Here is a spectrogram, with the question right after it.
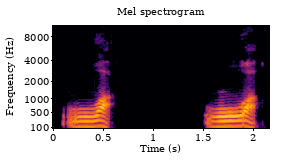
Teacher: اس طرح تیسرا حرف جو ہے وہ ہے واو، اور اس کی ساؤنڈ ہے وا، اور اس کا مخرج ہے دونوں ہونٹوں کو لپس کو گول کرتے ہوئے سرکل بناتے ہوئے اس کی ساؤنڈ کو ادا کریں گے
